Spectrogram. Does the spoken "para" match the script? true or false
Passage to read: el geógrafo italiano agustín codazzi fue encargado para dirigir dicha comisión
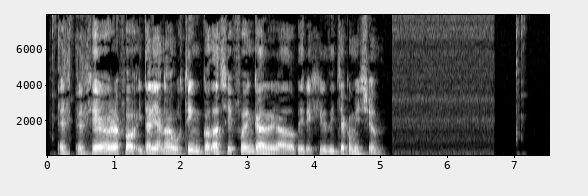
false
